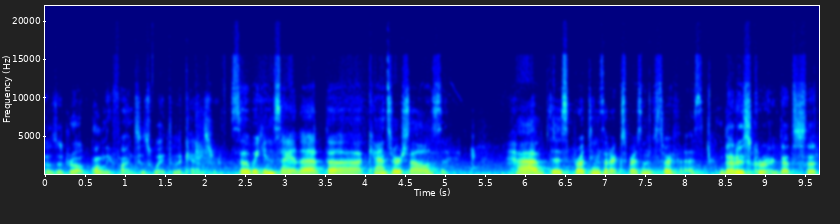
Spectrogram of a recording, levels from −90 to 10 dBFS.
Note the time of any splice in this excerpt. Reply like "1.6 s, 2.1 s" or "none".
8.4 s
